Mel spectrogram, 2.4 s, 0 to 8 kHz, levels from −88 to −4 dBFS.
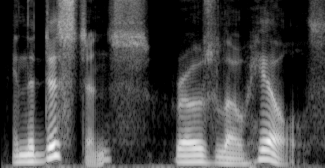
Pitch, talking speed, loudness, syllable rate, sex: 115 Hz, 150 wpm, -20 LUFS, 3.8 syllables/s, male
